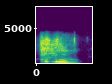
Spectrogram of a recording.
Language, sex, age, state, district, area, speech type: Bengali, female, 30-45, West Bengal, Darjeeling, urban, conversation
